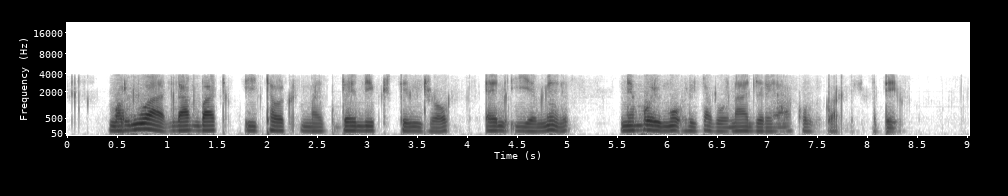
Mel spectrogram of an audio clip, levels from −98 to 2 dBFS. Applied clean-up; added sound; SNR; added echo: neural separator model SepFormer WHAMR!.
